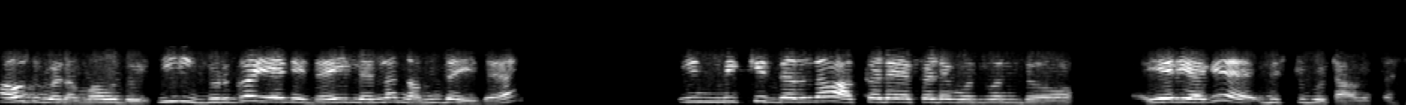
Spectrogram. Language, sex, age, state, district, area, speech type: Kannada, female, 18-30, Karnataka, Chitradurga, urban, conversation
